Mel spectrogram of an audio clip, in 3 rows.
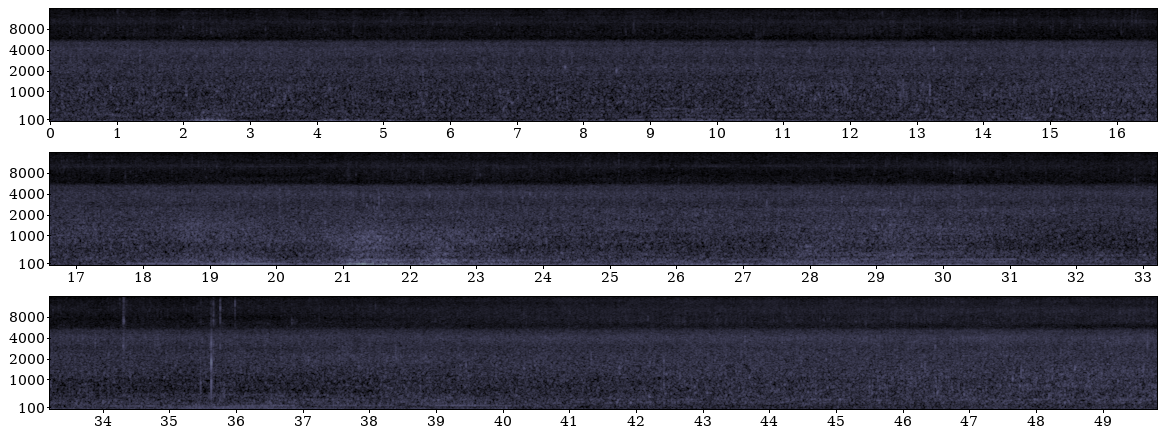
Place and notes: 沙河溪, Gongguan Township - stream
stream, traffic sound, Binaural recordings, Sony PCM D100+ Soundman OKM II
